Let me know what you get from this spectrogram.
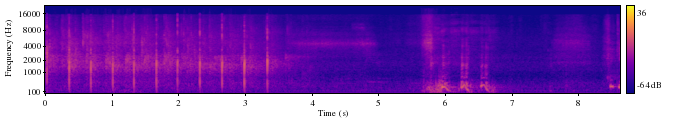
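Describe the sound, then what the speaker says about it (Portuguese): A church congregation gives a short burst of hand clapping that fades out. Murmurs and a cough follow, and voices can be heard quietly in the background. "Uma salva de palmas."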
